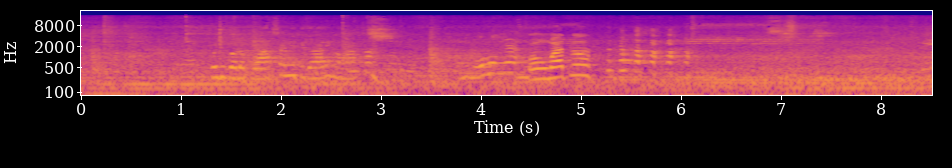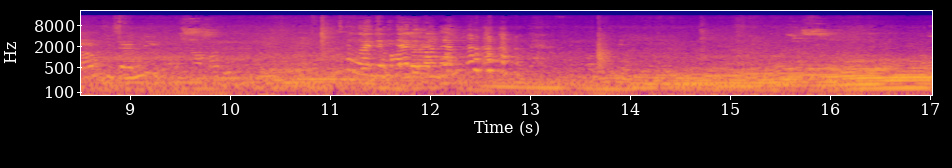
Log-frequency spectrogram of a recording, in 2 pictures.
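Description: Forks and spoons clink against plates.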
